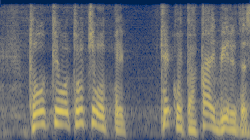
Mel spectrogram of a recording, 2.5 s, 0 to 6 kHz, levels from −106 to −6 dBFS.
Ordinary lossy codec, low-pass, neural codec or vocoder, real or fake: none; 5.4 kHz; codec, 32 kHz, 1.9 kbps, SNAC; fake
